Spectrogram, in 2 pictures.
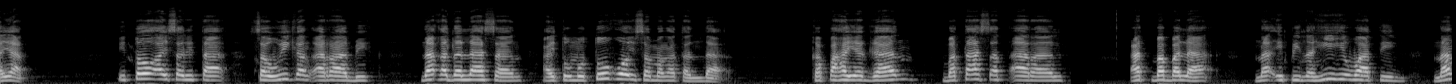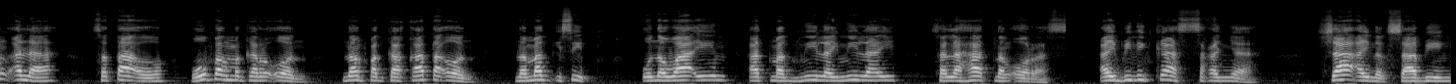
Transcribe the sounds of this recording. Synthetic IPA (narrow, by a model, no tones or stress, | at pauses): ɐjat̪̚ | ʔɪt̪o̞ɐjsɐlɪt̪aʔ | sɐwiːkɐŋʔɐɾaːbɪk̚ | nɐkɐd̪ɐlaːsɐnʔɐjt̪ʊmut̪uːko̞jsɐmɐŋat̪ɐnd̪a̰ʔ | kɐpɐɦɐjɐɡan | bɐt̪asɐt̪ʔaːɾɐl | ʔɐt̪̚bɐbɐlaʔ | nɐʔɪpɪnɐɦihɪwaːt̪ɪɡ̚ | nɐŋʔɐla | sɐt̪aːʔo̞ | ʔuːpɐŋmɐɡ̚kɐɾo̞ʔo̞nː | ɐŋpɐɡ̚kakat̪ɐʔo̞nː | ɐmɐɡɪsip̚ | ʔʊnɐwaːʔɪn | ʔɐt̪̚mɐɡ̚niːlɐjniːlɐj | sɐlɐɦat̪̚nɐŋʔo̞ːɾɐ̰s | ʔɐjbɪnɪɡ̚kasːɐkɐɲa | ʃaʔɐjnɐɡsaːbɪŋ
